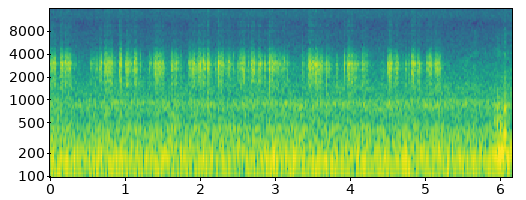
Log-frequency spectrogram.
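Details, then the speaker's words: 1960s Volt 2 transistor radio, previously completely dead: rhythmic scratchy crackle bursts from the volume control, about two a second, come through the speaker over low hum, showing the transistor amplifies, but still no radio reception. "scratching inside the volume control that's a good sign so if you can hear that or not so that means that now noise coming into the base is actually getting amplified through that transistor and coming out the speaker"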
